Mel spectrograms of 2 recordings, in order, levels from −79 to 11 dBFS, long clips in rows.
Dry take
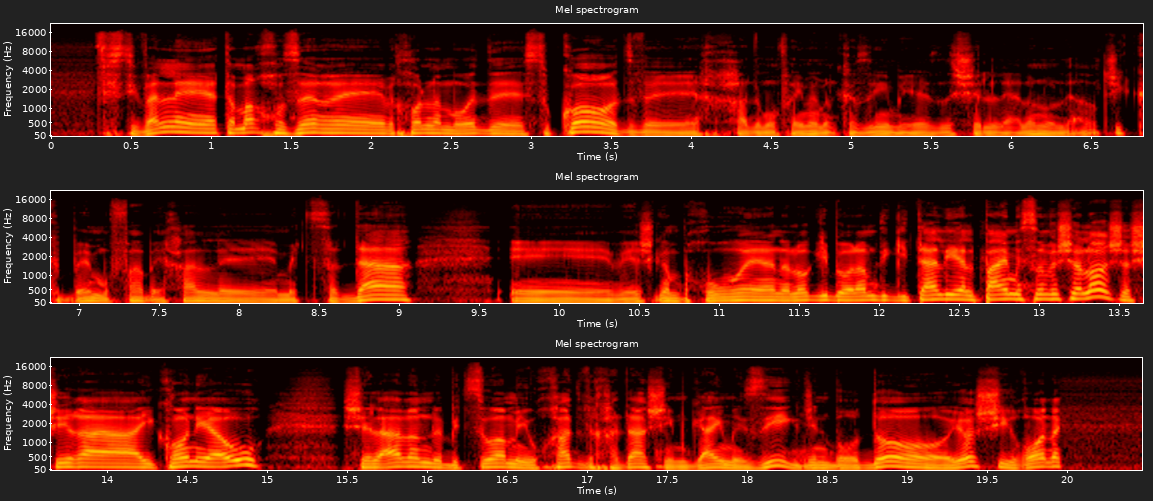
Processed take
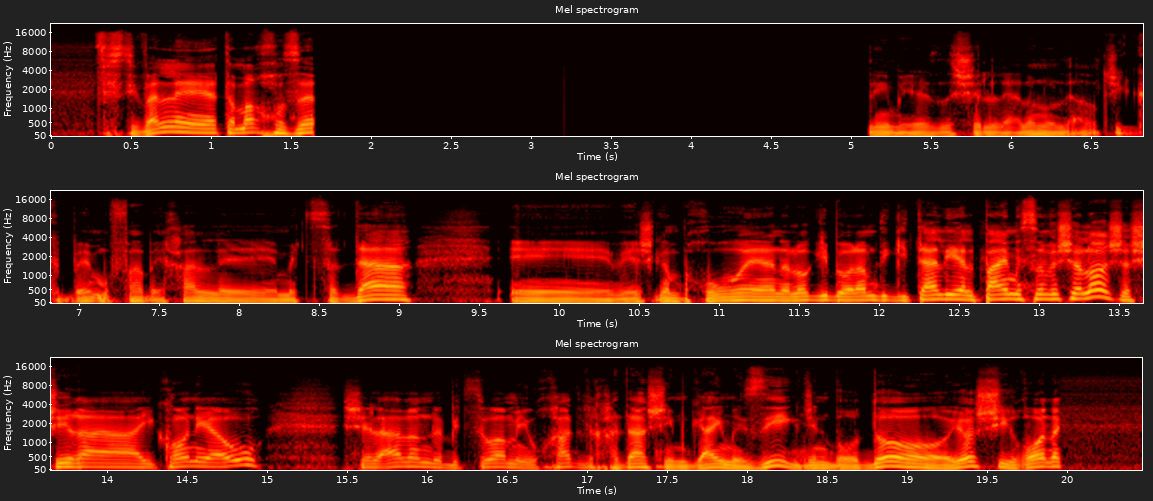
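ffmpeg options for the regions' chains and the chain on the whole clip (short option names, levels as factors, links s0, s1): -filter_complex "[0:a]asettb=1/sr,asplit=3[s0][s1][s2];[s0]atrim=end=1.634[s3];[s1]atrim=start=1.63:end=5.11,asetpts=PTS-STARTPTS,afade=t=in:d=0.004:c=qsin,afade=t=out:st=3.476:d=0.004:c=qsin,acompressor=threshold=0.0398:ratio=16:attack=3.2:release=140:knee=1:detection=peak,acrusher=bits=2:mix=0:aa=0.5,aecho=1:1:129|258|387|516|645|774:0.251|0.143|0.0816|0.0465|0.0265|0.0151,atrim=end_sample=153468[s4];[s2]atrim=start=5.106[s5];[s3][s4]acrossfade=d=0.004:c1=hsin:c2=qsin[s6];[s6][s5]acrossfade=d=0.004:c1=qsin:c2=hsin,asettb=1/sr,asplit=3[s7][s8][s9];[s7]atrim=end=6.564[s10];[s8]atrim=start=6.56:end=7.18,asetpts=PTS-STARTPTS,afade=t=in:d=0.004:c=qsin,afade=t=out:st=0.616:d=0.004:c=qsin,equalizer=f=5500:w=5.7:g=-10,bandreject=f=52.68:t=h:w=4,bandreject=f=105.36:t=h:w=4,bandreject=f=158.04:t=h:w=4,bandreject=f=210.72:t=h:w=4,bandreject=f=263.4:t=h:w=4,bandreject=f=316.08:t=h:w=4[s11];[s9]atrim=start=7.176[s12];[s10][s11]acrossfade=d=0.004:c1=hsin:c2=qsin[s13];[s13][s12]acrossfade=d=0.004:c1=qsin:c2=hsin,asettb=1/sr,asplit=3[s14][s15][s16];[s14]atrim=end=13.824[s17];[s15]atrim=start=13.82:end=17.16,asetpts=PTS-STARTPTS,afade=t=in:d=0.004:c=qsin,afade=t=out:st=3.336:d=0.004:c=qsin,highshelf=f=9200:g=-12,acrossover=split=500|4800[s18][s19][s20];[s18]acompressor=threshold=0.0355:ratio=4[s21];[s19]acompressor=threshold=0.0562:ratio=4[s22];[s20]acompressor=threshold=0.00224:ratio=4[s23];[s21][s22][s23]amix=inputs=3:normalize=0[s24];[s16]atrim=start=17.156[s25];[s17][s24]acrossfade=d=0.004:c1=hsin:c2=qsin[s26];[s26][s25]acrossfade=d=0.004:c1=qsin:c2=hsin"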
